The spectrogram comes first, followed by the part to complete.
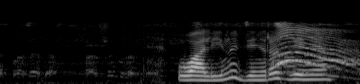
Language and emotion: Russian, positive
